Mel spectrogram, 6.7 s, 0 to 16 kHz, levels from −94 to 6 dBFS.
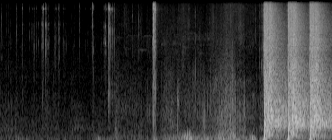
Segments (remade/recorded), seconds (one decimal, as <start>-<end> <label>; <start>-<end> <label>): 0.0-5.0 recorded; 5.0-6.7 remade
